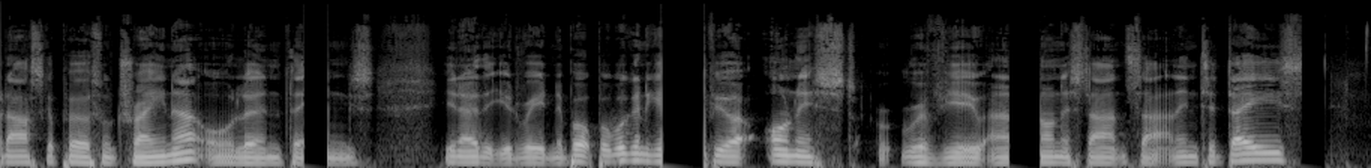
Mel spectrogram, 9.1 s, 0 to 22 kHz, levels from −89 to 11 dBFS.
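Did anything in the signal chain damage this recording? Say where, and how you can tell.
Yes. The speech cuts to dead silence four times: 2.02–2.19 s, 4.40–4.69 s, 6.72–6.93 s and 8.67–8.83 s, gaps of 160 to 290 ms. This is likely a Bluetooth stall at playback. Delayed packets emptied the headphone buffer until resent data arrived.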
